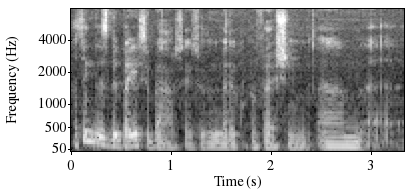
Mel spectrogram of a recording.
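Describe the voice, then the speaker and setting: A man's voice: low voice, expressive, quick pace, vocal fry, warm tone, a little hiss or hum. A man giving an explanatory interview answer as a psychiatrist.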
